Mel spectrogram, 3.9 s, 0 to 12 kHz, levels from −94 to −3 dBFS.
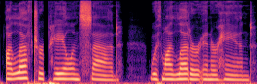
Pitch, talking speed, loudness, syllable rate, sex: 195 Hz, 185 wpm, -16 LUFS, 3.9 syllables/s, female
